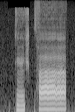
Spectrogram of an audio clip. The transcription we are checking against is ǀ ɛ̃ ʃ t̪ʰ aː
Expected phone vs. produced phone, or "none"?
ǀ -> k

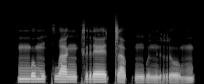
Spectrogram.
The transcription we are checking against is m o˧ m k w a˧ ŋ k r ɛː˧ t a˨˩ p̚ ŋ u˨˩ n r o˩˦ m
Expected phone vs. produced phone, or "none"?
none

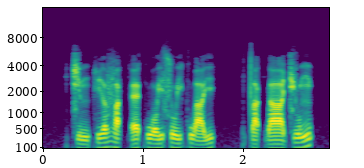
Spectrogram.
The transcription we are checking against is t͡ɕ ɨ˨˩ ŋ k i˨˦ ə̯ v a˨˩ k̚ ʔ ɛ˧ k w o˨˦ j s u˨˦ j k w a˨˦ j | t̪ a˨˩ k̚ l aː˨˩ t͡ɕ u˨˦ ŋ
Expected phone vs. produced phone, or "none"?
none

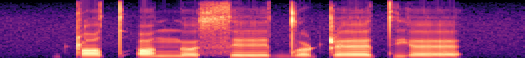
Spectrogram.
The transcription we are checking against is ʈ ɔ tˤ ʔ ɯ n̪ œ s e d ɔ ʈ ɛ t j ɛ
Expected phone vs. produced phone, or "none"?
none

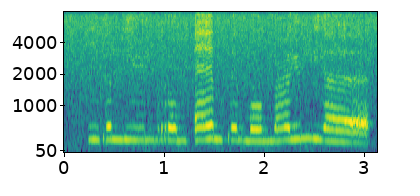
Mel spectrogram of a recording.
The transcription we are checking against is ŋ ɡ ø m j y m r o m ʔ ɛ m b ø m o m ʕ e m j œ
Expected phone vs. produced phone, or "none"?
e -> y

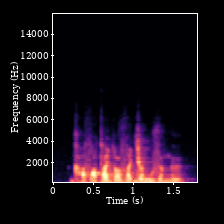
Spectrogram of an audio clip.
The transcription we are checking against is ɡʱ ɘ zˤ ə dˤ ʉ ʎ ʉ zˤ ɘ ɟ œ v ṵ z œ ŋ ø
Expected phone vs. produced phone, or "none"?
none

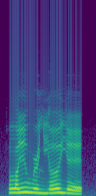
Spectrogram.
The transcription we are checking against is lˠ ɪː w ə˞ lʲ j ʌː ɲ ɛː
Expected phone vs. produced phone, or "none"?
ɲ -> j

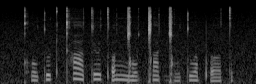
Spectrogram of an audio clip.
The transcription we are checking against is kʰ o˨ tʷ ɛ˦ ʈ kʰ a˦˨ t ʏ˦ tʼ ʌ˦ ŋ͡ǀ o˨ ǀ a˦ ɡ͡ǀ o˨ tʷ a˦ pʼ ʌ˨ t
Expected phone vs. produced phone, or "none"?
none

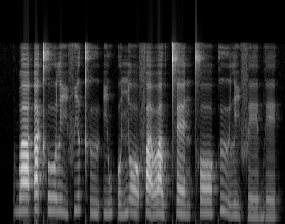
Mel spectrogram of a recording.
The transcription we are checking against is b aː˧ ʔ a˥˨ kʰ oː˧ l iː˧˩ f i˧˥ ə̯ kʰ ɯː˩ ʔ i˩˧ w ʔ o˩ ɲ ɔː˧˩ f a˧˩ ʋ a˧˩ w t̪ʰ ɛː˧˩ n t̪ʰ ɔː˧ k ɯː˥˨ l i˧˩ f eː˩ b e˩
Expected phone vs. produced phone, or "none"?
none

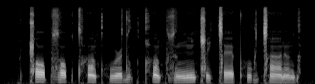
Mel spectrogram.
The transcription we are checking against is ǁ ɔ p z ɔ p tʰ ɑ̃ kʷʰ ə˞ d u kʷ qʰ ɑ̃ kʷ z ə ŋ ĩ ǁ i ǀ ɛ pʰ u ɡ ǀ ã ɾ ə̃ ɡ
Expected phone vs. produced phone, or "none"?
none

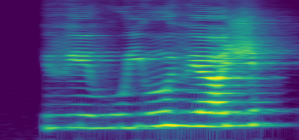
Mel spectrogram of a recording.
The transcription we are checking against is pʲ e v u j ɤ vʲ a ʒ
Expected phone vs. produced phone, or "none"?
pʲ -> vʲ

